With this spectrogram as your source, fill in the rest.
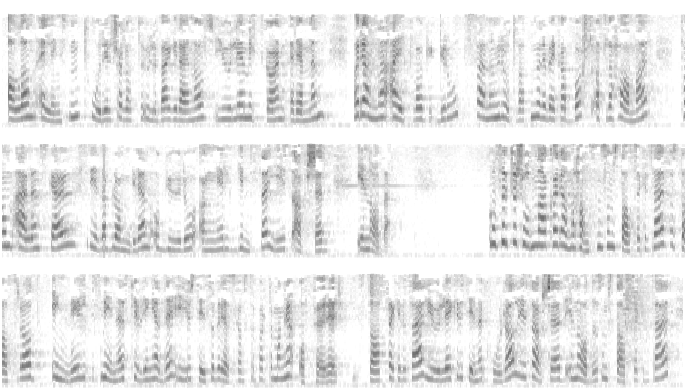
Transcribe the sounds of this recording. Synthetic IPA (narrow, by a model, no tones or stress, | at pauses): ɑlɑnɛ̰lɪŋsn̩t̪ʰuːɾɪlʂɑɭɔt̪ːəʉləbæɾɡɾæɪnhɔlsjʉːlɪəmɪt̪ɡɑːɳɾɛmən | mɑɾɪɑnːɑʔæɪkʋoɡɡɾuːt̪sʋæɪnʊŋɾuːt̪ʋɑt̪nɾɛbɛkɑbɔʂɑ̰t̪ləhɑːmɑɾ | t̪ʰɔmæːɭənskɑʉfɾiːd̪ɑblɔmɡɾeːno̰ːɡʉːɾʊʔɑŋəlɡɪmsəjiːsɑ̰ːʋʂɛd̪ɪnoːd̪ə̰ | kʰʊnsət̪ɾɑʂuːnən̩ɑʋkʰɑɾɪɑnəɦɑnsn̩sɔmst̪ɑːt̪səkɾət̪ʰæːɾfɔst̪ɑːt̪sɾoːd̪ɪŋʋɪlsmiːneːst̪ʰyːbɾɪŋɛd̪əɪjʉst̪iːsɔbəɾeːd̪skɑːpsd̪ɛpɑʈəmɑŋːəʔɔphøːɾəɾst̪ɑːt̪səkɾət̪ʰæːɾjʉːlɪkʰɾɪst̪iːnəkʰuːɖɑːljiːsɑːʋʂeːd̪ɪnoːd̪əsɔmst̪ɑːt̪səkɾət̪ʰæːɾ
